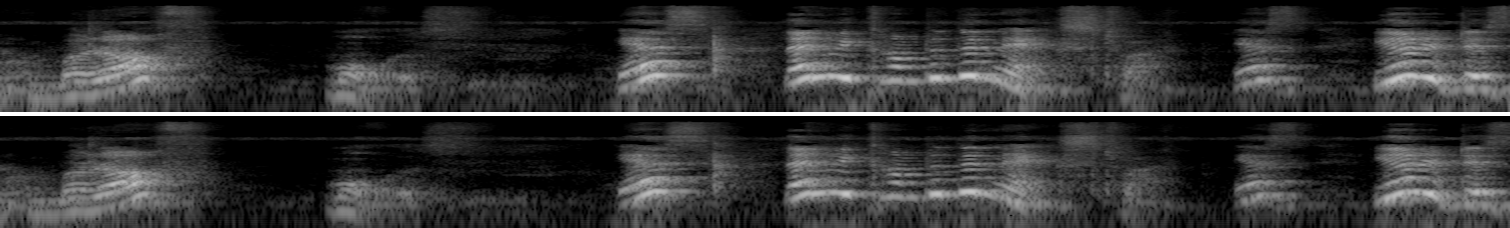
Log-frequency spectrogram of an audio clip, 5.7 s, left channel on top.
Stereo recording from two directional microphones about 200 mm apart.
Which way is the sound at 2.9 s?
5° right (ahead or behind).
